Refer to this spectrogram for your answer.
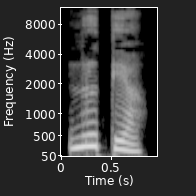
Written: ನೃತ್ಯ

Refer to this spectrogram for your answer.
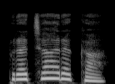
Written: ಪರಿಚಾರಕಿ

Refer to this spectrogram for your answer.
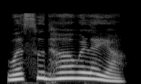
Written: ವಸುಧಾವಳಯ

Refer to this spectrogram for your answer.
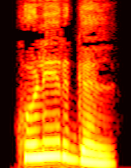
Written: ಕುಳಿರ್ಗಲ್

